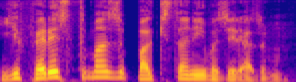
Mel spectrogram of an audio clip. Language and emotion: Kashmiri, neutral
